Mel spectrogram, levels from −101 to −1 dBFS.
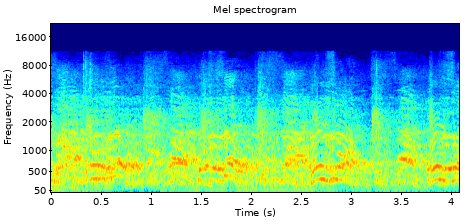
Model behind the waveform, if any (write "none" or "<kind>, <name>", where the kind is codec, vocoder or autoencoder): none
